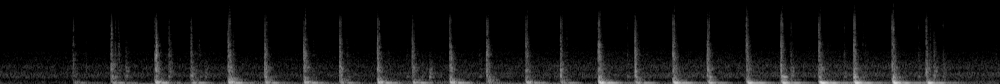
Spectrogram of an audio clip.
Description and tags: Running on wooden platform near the seaside version 4
Sound of a person running on a wooden platform. Ambient sounds which also can be heard are the ocean and crickets in the background.
Recorded on the Zoom F4 and Rode M5's
footsteps, running, walking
